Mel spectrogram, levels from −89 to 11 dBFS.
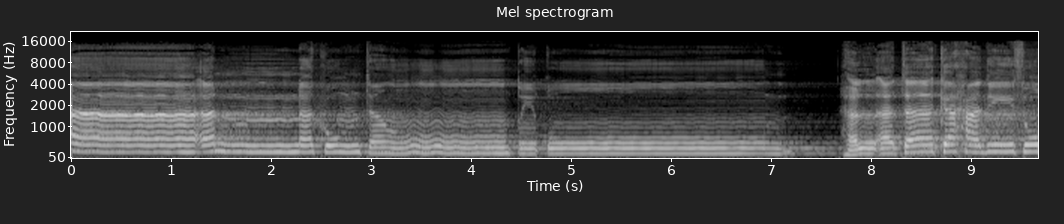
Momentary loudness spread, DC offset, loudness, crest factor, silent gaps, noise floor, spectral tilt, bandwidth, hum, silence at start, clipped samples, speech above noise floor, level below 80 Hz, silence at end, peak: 11 LU; under 0.1%; -19 LUFS; 16 dB; none; -40 dBFS; -5 dB/octave; 16 kHz; none; 0 s; under 0.1%; 20 dB; -62 dBFS; 0 s; -2 dBFS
